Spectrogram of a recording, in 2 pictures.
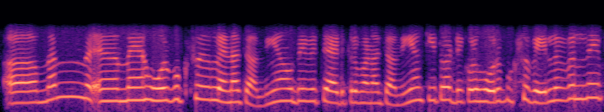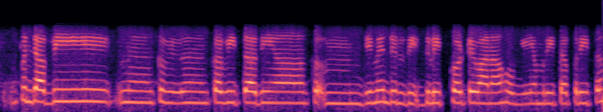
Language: Punjabi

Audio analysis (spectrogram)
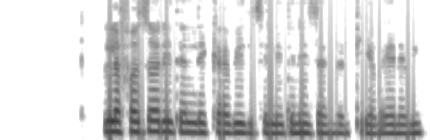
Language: Pashto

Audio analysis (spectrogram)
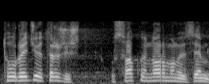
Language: Serbian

